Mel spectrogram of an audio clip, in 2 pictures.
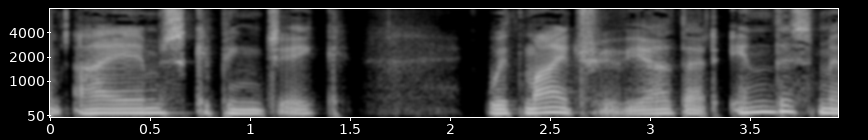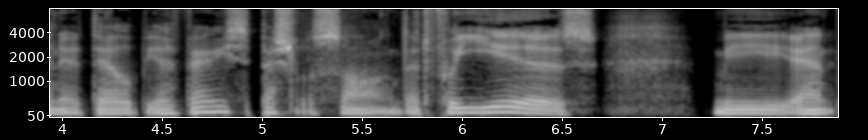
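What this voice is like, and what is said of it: Put-on British accent. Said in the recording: “why am I doing British accent?”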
